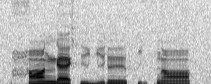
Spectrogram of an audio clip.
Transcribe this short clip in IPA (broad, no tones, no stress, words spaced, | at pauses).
hɑ̃ ŋæxyʎy ɾø fikʷɑ̃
